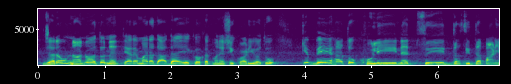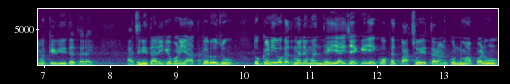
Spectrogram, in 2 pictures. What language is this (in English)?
Gujarati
